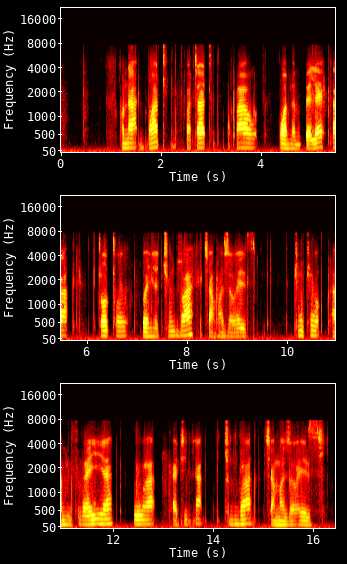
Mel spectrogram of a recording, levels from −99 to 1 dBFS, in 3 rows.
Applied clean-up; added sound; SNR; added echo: neural diffusion model UNIVERSE++.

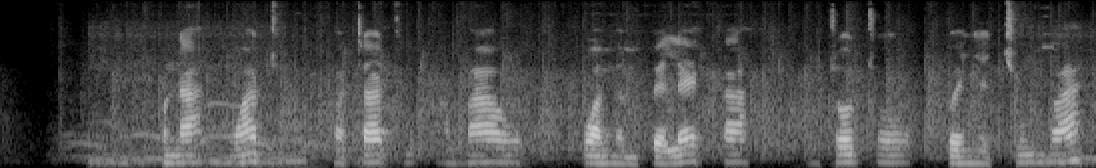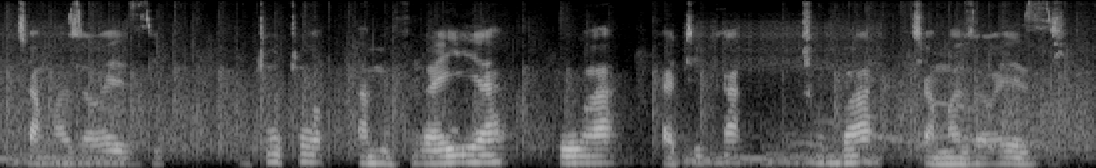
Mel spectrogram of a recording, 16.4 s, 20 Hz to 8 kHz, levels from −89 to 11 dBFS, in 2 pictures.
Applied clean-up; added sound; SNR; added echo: none; Applause + Strum; 16 dB; none.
